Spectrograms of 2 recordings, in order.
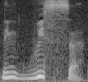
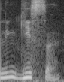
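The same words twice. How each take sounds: First: The u after the g is pronounced. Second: The u after the g is silent. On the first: The speaker calls it right. "e sim linguiça" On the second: The speaker calls it wrong. "para as pessoas não então pronunciarem linguiça"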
